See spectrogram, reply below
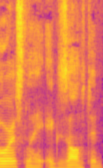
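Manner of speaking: plain reading voice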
